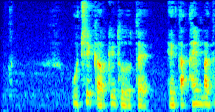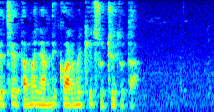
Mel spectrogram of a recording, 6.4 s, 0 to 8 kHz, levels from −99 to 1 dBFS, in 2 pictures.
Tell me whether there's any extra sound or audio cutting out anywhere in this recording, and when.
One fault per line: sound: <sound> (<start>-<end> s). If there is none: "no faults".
no faults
